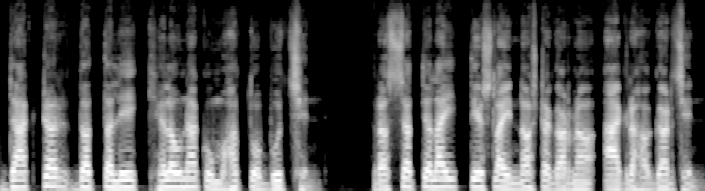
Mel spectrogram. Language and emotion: Nepali, neutral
